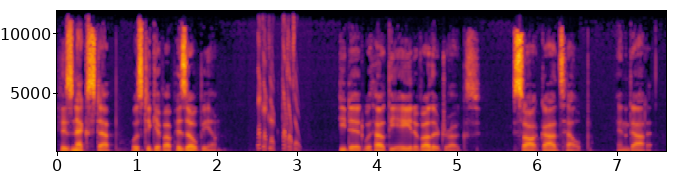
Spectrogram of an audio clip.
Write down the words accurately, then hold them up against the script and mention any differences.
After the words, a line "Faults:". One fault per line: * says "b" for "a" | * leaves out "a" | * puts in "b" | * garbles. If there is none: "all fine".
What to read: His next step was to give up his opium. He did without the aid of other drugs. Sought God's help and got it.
His next step was to give up his opium. He did without the aid of other drugs. Sought God's help and got it.
Faults:
all fine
